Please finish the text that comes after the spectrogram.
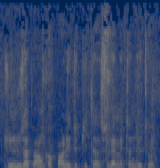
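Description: A woman interviewer reading out her questions quickly. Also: fairly high pitch, level tone, vocal fry, mellow, slight background noise.

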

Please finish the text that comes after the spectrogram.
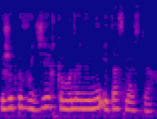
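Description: A woman's voice: fairly high pitch, fast, mellow, a little hiss or hum, natural voice. A woman playing a confident female superhero spy, answering plainly and steadily. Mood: steady.

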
